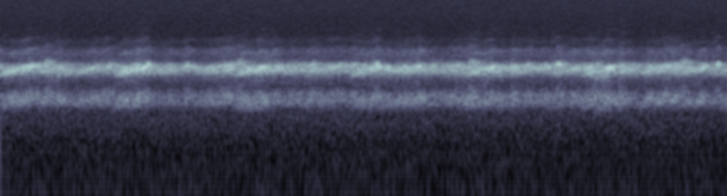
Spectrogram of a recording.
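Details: Spring frog chorus from a backyard wetland, a live unlooped recording: many frogs croak together in a constant trilling wash, individual calls blurred into a steady, slightly wavering hum without pauses.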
